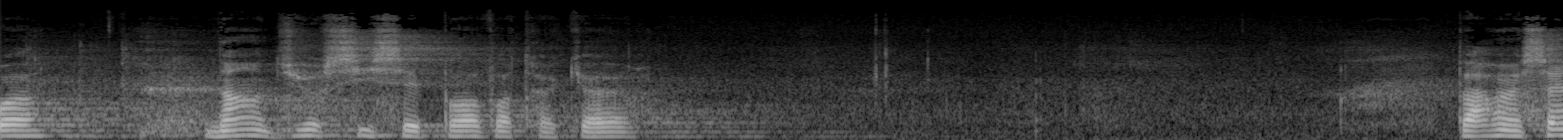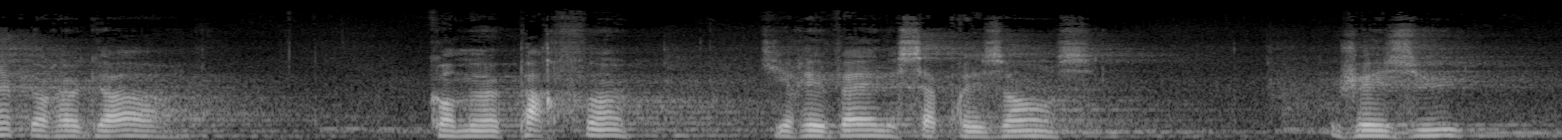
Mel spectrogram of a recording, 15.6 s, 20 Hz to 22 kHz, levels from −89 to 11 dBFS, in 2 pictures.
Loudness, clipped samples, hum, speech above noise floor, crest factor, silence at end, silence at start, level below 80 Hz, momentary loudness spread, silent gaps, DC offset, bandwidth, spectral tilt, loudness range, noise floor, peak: -23 LUFS; under 0.1%; none; 31 dB; 24 dB; 0 s; 0 s; -66 dBFS; 23 LU; none; under 0.1%; 14.5 kHz; -5.5 dB/octave; 6 LU; -54 dBFS; -2 dBFS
